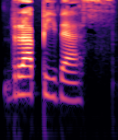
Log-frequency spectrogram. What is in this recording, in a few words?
"rapidas", Spanish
